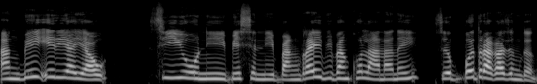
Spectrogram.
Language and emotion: Bodo, angry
